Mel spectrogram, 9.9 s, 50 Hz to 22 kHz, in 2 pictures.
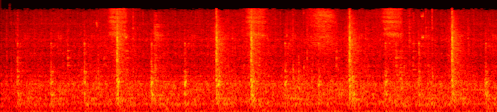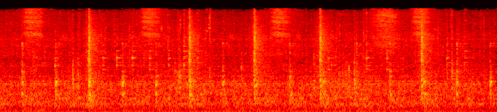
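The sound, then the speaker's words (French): Old 19th-century printing machines in a village typography workshop clatter steadily, with sharp percussive clacks landing at a roughly regular pace over a constant mechanical whir and rattle. No one speaks. “Euh, il y en avait plein, des vieilles machines euh, du 19e siècle, avec des bruits très mécaniques et très percussifs.”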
